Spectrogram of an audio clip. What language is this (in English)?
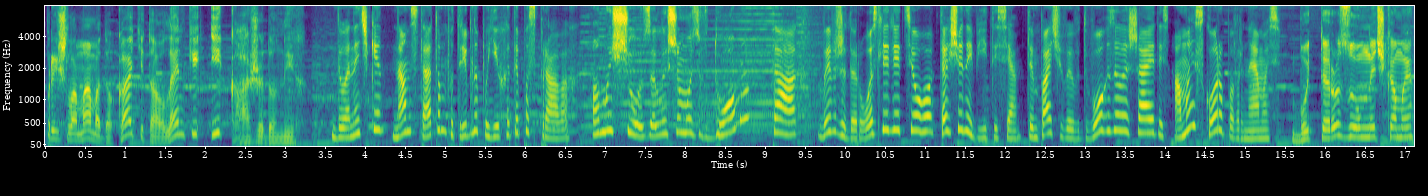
Ukrainian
